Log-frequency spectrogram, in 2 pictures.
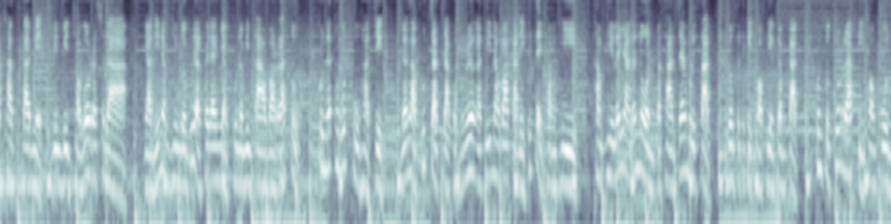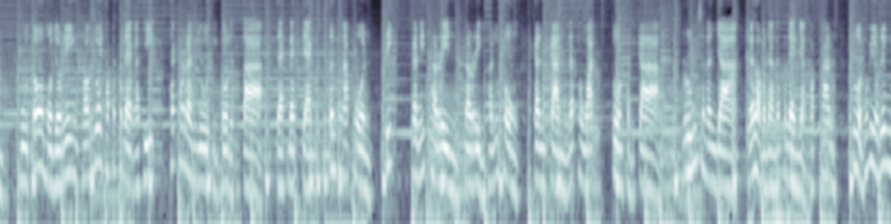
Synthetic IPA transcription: a˧˥kʰːaː˧˩skaː˧jme˨˩t̪̚wi˧nwi˧nt͡ɕʰaː˧weː˦˥˩ɾa˦˥t̪̚t͡ɕʰa˧daː˧ŋaː˧nːiː˦˥na˧mt̪ʰiː˧mdo˧jʰu˥˩˨fa˧jdɛː˧ŋjaː˨˩ŋkʰu˧nːa˧mi˧nt̪aː˧waː˧ɾa˦˥su˨˩k̚kʰːu˧nːa˦˥t̪ʰːa˧wu˦˥t̪̚pʰuː˨˩ɦaː˨˩t͡ɕi˨˩t̪̚lɛ˦˥laː˨˩wpʰuː˥˩t͡ɕa˨˩t̪̚t͡ɕaː˨˩k̚ho˨˩ɾɯ˥˩əŋʔa˧t̪ʰi˦˥naː˧waː˧kaː˨˧nʔeː˨˩k̚pʰi˦˥seː˨˩t̪̚kʰa˧mpʰiː˧ | kʰa˧mpʰiː˧lɛ˦˥jaː˧naː˦˥no˧npɾa˧t̪ʰaː˧nt͡ɕɛː˥˩ŋbɔ˧li˦˥sa˨˩t̪̚mɯ˧əŋseː˨˩t̪ʰːki˨˩pʰɔː˧˩pʰi˧əŋt͡ɕa˧mka˨˩t̪̚kʰu˧nsu˨˩t̪ʰːu˥˩ɾa˦˥t̪̚siː˨˩˦t̪ʰɔː˧ŋku˧n | muː˧t̪oː˥˩moː˧deː˧ɾi˥˩ŋt̪ʰɔː˦˥ŋdu˥˩ət̪ʰa˦˥p̚na˦˥sa˧dɛː˧ŋʔaː˧t̪ʰi˦˥ | t̪ʰa˦˥k̚pʰa˧ɾa˧njuː˧si˩˦ŋt̪oː˧de˨˩st̪aː˧t͡ɕɛː˦˥k̚bɛ˦˥k̚t͡ɕɛ˦˥k̚t̪ɤ˥˩nt̪a˧na˦˥pʰo˧nt̪i˦˥k | kːa˧ni˦˥t̪ʰːaː˧ɾi˧nsa˧ɾi˨˩mp̪ʰaː˧nu˦˥pʰo˧ŋka˧nka˧nːa˦˥t̪ʰːa˧wa˦˥t̪̚ːu˧əŋsa˩˦d̪i˨˦kaː˧ɾuː˦˥ŋt͡ɕʰa˧na˧njaː˧lɛ˦˥la˨˩ma˧ndaː˧nːa˦˥k̚sa˧dɛː˧ŋja̰ː˨˩ŋk̪ʰa˦˥p̚kʰa˥˩nsu˨˩ənpʰaː˥pʰjo˧nɾɯ˥˩ən

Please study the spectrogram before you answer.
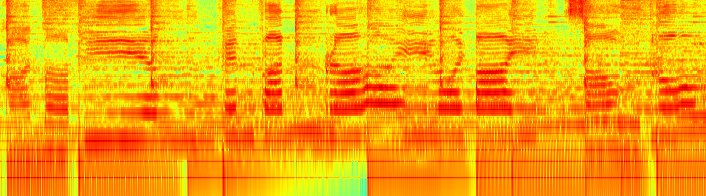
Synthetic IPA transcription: pʰaː˧˩nmaː˧˩pʰi˧əŋ | pe˧nfa˧˥n | ɾaː˧˦˥jlɔː˧jpa˧j | sa˧wt̪ɾo˧˥ŋ

